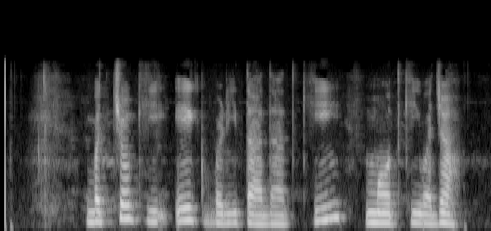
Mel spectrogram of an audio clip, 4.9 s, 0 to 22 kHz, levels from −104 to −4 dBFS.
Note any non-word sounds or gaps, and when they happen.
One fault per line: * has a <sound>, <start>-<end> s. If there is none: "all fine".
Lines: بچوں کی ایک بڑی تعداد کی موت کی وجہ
all fine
